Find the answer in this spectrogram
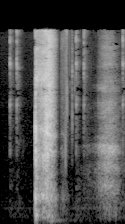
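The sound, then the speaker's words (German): Several quick, light computer mouse clicks while clicking through emails, scattered irregularly, with a loud breathy exhale and a softer rushing breath between them; no one speaks. “ich klicke mich durch die richtigen Lösungen und du sagst irgendwann Stopp, okay?”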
